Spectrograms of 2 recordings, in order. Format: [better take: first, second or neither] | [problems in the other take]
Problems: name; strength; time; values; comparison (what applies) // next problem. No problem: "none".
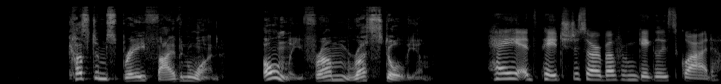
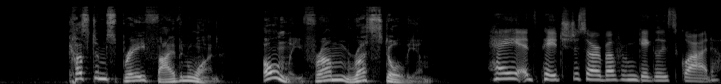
second | thin; somewhat; fading below 300 Hz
